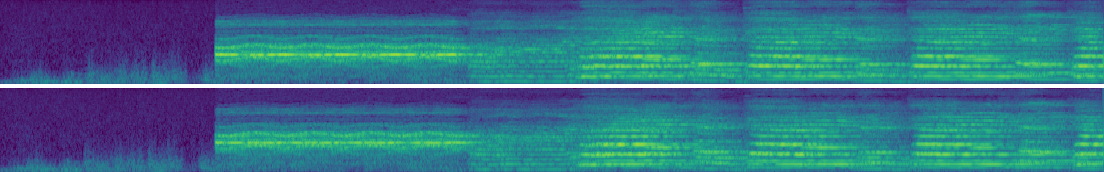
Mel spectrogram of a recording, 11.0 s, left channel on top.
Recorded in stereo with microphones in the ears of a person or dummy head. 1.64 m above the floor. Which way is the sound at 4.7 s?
65° left (ahead or behind).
